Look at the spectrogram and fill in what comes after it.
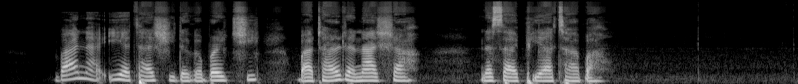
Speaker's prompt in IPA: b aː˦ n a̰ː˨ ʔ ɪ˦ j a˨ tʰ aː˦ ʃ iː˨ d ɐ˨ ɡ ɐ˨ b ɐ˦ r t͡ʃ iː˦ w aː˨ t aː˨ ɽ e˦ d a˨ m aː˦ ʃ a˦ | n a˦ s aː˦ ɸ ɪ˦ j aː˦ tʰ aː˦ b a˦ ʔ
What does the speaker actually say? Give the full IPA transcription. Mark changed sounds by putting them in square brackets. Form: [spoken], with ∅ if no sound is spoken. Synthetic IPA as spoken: b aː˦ n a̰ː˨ ʔ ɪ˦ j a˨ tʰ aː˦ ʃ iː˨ d ɐ˨ ɡ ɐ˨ b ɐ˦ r t͡ʃ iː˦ [b] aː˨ t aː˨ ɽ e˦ d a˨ [n] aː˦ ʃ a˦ | n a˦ s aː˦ ɸ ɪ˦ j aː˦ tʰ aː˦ b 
